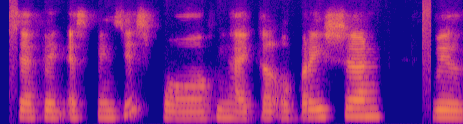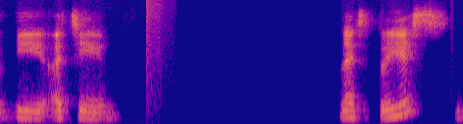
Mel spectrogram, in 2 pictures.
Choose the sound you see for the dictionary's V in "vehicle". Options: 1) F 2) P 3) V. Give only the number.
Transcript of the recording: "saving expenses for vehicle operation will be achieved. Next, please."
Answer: 1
